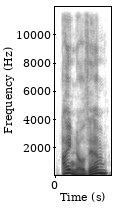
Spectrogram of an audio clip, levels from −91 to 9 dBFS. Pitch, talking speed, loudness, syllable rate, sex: 165 Hz, 215 wpm, -14 LUFS, 4.6 syllables/s, male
